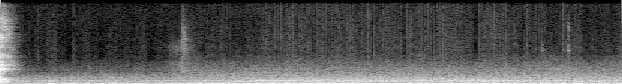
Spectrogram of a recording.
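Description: A steady low rumble with faint held tones above it, unchanging through the pause.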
